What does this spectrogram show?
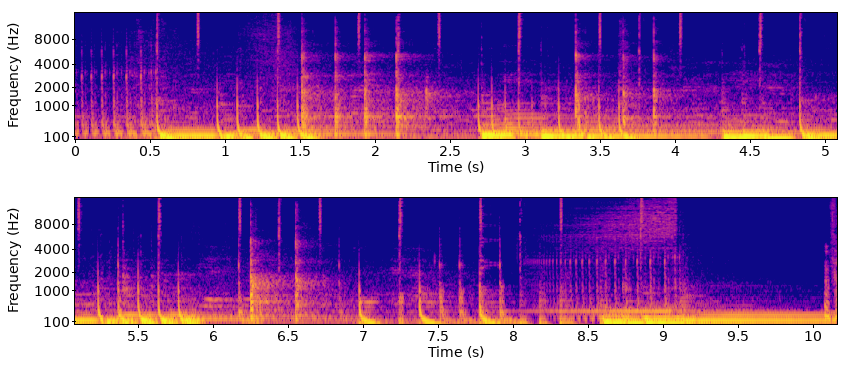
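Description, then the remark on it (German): A huge coffeehouse door creaks loudly as it opens or closes, a long groaning, stuttering creak with rapid ticks and shifting low tones that swells and fades in several drawn-out strains. “Das ist so ein lustiger Sound. Ja, der knarzt schön.”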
